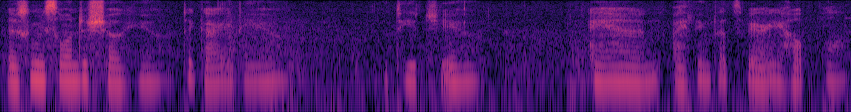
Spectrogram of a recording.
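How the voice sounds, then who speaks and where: Soft whispering woman with a gravelly edge. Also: medium pitch, little pitch movement, normal speed. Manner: greets and thanks chat. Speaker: streamer. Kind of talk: ASMR stream. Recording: noisy hiss behind the voice.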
